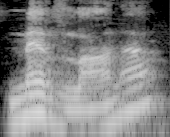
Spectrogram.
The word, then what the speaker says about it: Mevlana: The Persians call him Maulana, the Turks pronounce it as Mevlana, same word.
